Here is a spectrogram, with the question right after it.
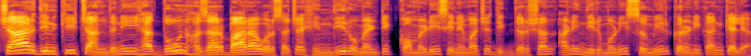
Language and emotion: Goan Konkani, neutral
